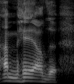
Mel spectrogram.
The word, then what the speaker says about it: Amherd: simplement à permettre à Madame Amherd, je prononce son nom à l'allemande si vous me permettez, parce qu'autrement c'est une tentation à laquelle je risquerais de céder.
